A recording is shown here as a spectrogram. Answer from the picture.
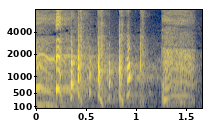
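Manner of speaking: sudden high burst of laughter; real amused laugh. Real, not acted. Host laughs at contestants.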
